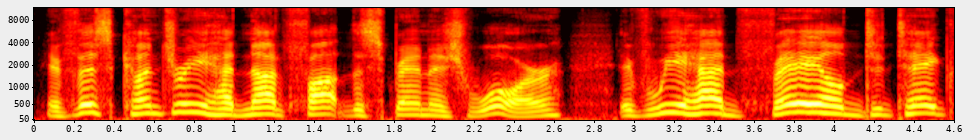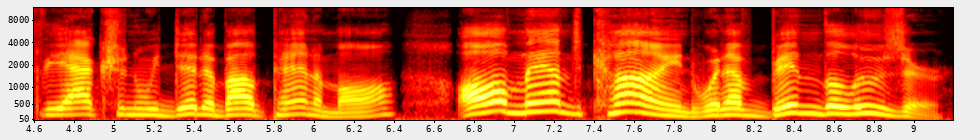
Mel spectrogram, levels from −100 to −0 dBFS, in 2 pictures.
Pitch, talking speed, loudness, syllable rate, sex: 185 Hz, 185 wpm, -19 LUFS, 4.4 syllables/s, male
